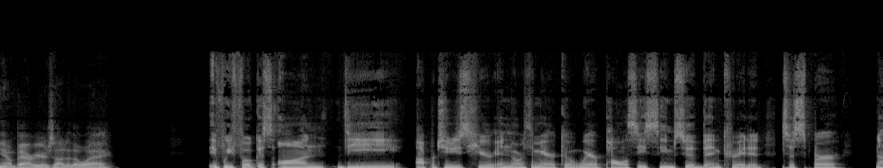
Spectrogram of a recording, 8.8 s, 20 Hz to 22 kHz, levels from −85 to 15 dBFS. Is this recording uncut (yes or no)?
no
